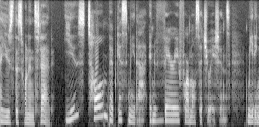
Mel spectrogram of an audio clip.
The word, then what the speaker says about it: 처음 뵙겠습니다: It's 처음 뵙겠습니다, pronounced 처음 뵙겠습니다.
